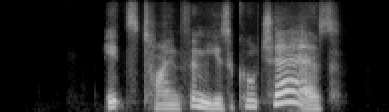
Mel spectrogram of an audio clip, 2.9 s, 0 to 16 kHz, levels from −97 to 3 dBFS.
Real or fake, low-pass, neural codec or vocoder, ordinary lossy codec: fake; 14.4 kHz; codec, 44.1 kHz, 2.6 kbps, DAC; none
